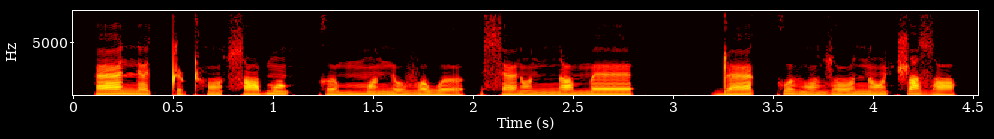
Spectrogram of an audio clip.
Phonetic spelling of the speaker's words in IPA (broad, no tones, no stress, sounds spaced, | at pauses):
æ n ɛ tː ʊ ʈʰ ũ sˤ ʌ b ɔ̃ kː ə mː ɔ̃ n ʊ v ʌ w ə | s æ ɾ ɔ̃ nː ɑ m ɛ | ɖ æ kː ʊ ð ũ zˤ u n ɔ̃ t͡ʃ i zˤ ə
